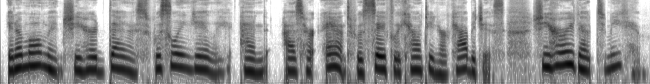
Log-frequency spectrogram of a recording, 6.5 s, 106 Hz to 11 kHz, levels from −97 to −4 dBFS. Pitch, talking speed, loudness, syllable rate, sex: 240 Hz, 210 wpm, -19 LUFS, 5.7 syllables/s, female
